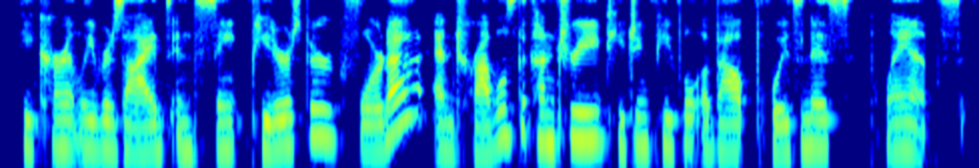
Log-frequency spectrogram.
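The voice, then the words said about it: Relaxing smooth radio-announcer voice. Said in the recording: “That was a super relaxing intro. ... Awesome radio voice.”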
